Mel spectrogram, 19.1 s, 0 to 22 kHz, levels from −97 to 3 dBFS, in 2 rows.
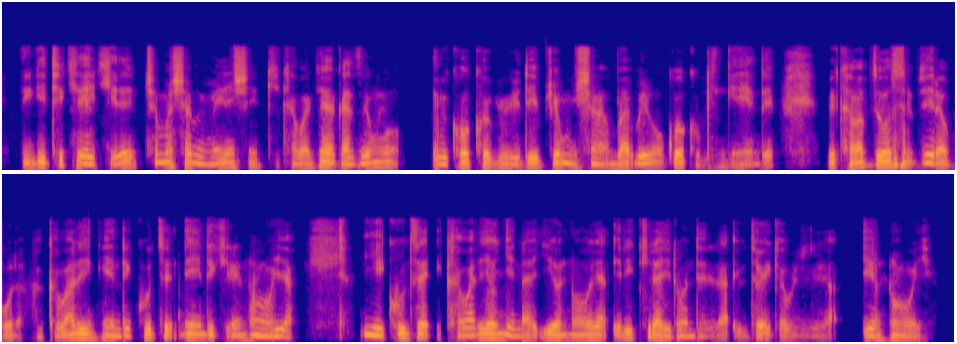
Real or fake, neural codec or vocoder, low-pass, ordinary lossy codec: fake; codec, 16 kHz, 2 kbps, FreqCodec, larger model; 7.2 kHz; AAC, 48 kbps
